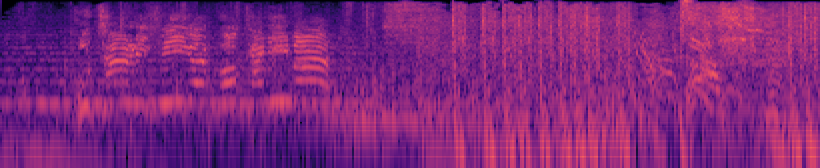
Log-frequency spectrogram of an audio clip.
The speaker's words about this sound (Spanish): Disparan contra Stefan, que desaparece tras una esquina. Los sicarios asoman por la esquina y vacían los cartuchos.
